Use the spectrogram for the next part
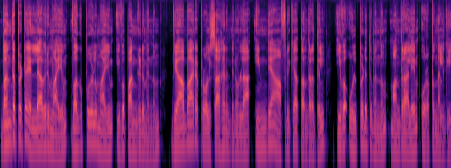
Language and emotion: Malayalam, neutral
